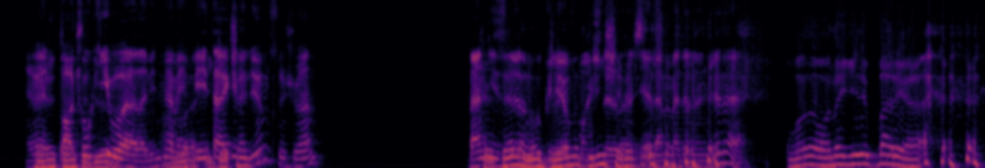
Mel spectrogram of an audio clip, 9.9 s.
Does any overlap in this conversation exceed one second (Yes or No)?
Yes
